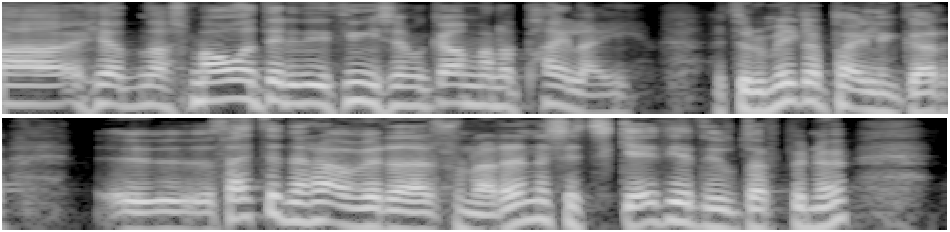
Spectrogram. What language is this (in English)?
Icelandic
